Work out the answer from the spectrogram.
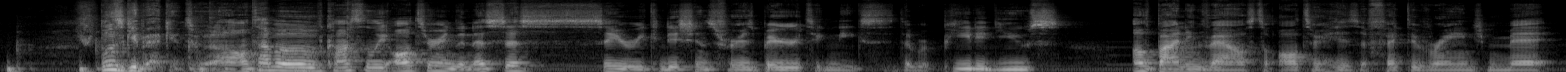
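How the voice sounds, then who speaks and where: A hoarse young man on a live stream, reading a manga chapter aloud and reacting excitably, swearing freely. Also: lowish voice, moderate pace. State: hoarse, losing his voice. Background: faint music.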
